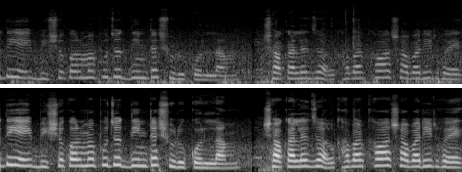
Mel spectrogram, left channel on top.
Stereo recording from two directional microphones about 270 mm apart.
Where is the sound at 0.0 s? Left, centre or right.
Right.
